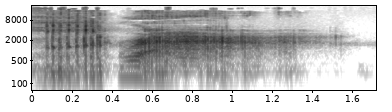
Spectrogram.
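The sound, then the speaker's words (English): A voice imitates a monster while reading a children's book aloud: a quick rough snort followed by a longer throaty growl that fades out, fairly loud, with no other talking. “If you're a monster and you know it, snort and growl.”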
